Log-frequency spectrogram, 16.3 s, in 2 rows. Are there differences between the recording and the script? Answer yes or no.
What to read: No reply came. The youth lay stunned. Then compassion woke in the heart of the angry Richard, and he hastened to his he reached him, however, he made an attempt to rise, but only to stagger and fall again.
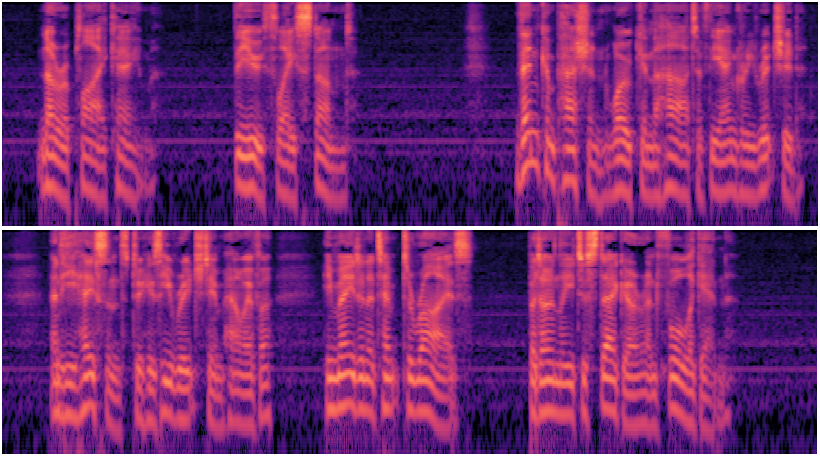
no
